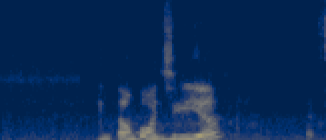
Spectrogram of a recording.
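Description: A child speaks briefly through an online call.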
